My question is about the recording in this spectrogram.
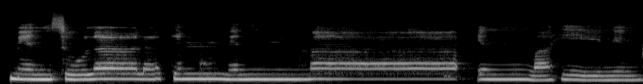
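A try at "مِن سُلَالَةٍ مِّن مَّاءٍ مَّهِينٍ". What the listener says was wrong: Masih kedengaran suara tanwinnya, sayang ya. Jadi, min sulalatim. Langsung, sulalatim. Ah, mahin. Jadi bunyi nunnya hilang ya. Sulalatinnya hilang. Beda, lihat lihat mulut Pak Afif. Sulalatin itu bunyi N, tanwin. Tapi ini langsung ke sulalatim mimma'in mahin.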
